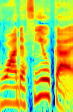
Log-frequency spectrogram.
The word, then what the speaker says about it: Juan de Fuca: The way we understand it, many locals prefer to pronounce this Strait of Juan de Fuca, and for many years I did too. Others who we've talked to acknowledge that the words are Spanish, therefore the proper pronunciation should be using Spanish pronunciation.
